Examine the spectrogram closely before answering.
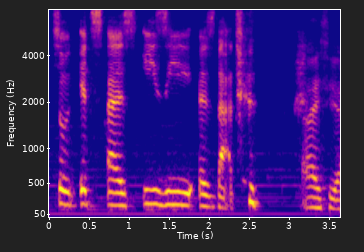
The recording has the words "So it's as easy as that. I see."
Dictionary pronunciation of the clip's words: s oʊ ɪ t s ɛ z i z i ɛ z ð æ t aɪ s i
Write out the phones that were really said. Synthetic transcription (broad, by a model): s oʊ ɪ t s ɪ z i z i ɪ z ð æ t aɪ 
